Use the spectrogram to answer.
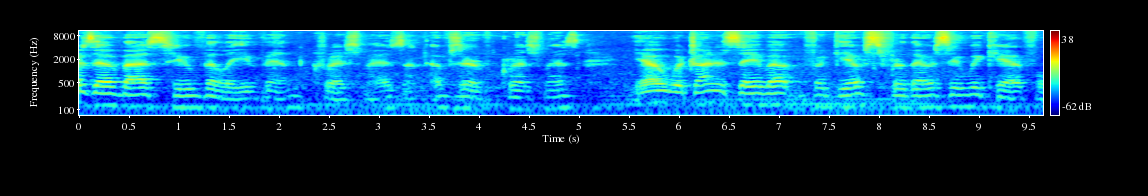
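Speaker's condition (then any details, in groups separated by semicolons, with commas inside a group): Cerebral palsy; breathing fine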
